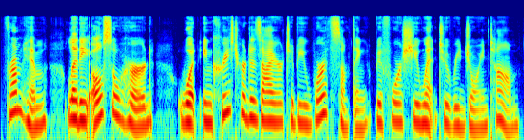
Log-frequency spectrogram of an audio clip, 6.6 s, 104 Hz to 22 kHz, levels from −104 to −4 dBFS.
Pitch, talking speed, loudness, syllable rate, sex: 215 Hz, 175 wpm, -21 LUFS, 5.2 syllables/s, female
